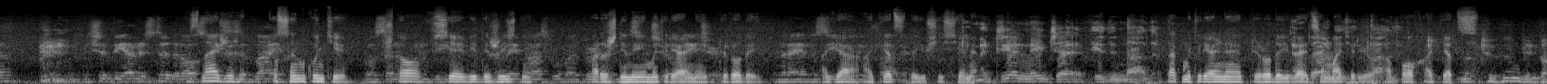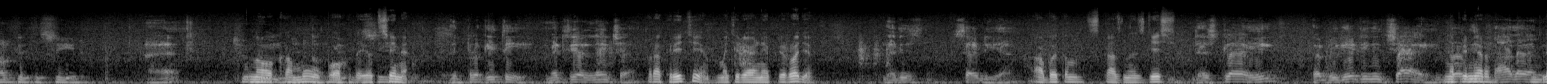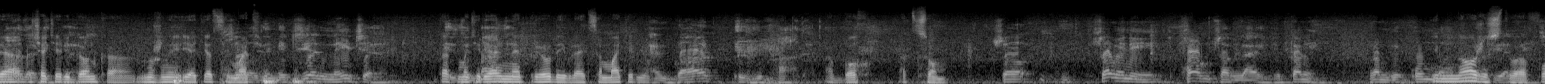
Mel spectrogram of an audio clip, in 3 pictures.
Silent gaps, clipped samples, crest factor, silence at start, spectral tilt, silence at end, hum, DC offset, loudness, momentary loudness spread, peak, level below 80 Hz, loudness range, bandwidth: none; under 0.1%; 18 dB; 0 s; -5 dB/octave; 0 s; none; under 0.1%; -25 LUFS; 12 LU; -6 dBFS; -48 dBFS; 7 LU; 16 kHz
